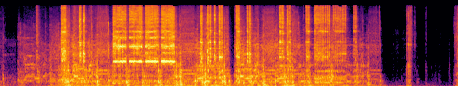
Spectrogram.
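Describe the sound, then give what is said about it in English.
A printer prints a check, running loudly for several seconds, its mechanical whirring and rapid clattering print head sweeping back and forth before stopping, followed by a couple of faint clicks. “Press P to print a check.”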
